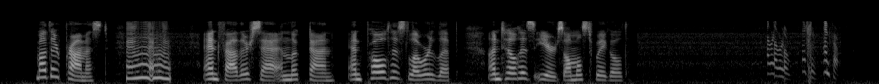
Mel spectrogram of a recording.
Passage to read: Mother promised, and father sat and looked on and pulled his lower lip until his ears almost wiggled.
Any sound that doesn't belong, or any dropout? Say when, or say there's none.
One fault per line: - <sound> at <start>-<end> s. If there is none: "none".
- laugh at 1.3-1.7 s
- chirp at 7.7-8.4 s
